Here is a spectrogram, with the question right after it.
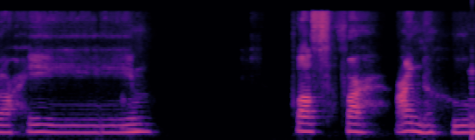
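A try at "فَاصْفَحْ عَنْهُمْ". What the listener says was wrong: Nah, fa-nya tipis. Fasfah. So-nya tebal.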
